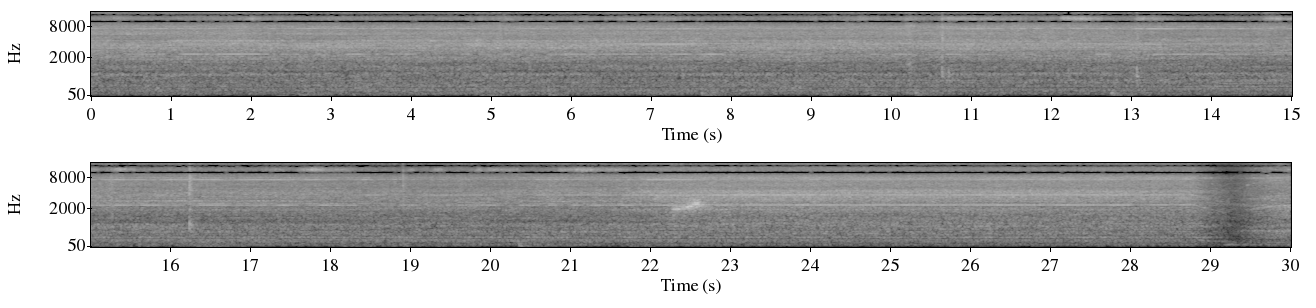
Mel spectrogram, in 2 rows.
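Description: Ridgid 10-gallon stainless steel wet/dry shop vac running steadily while its hose tool sucks along carpeted stair treads, with a few light knocks of the tool on the steps. The sound dips briefly near the end.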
